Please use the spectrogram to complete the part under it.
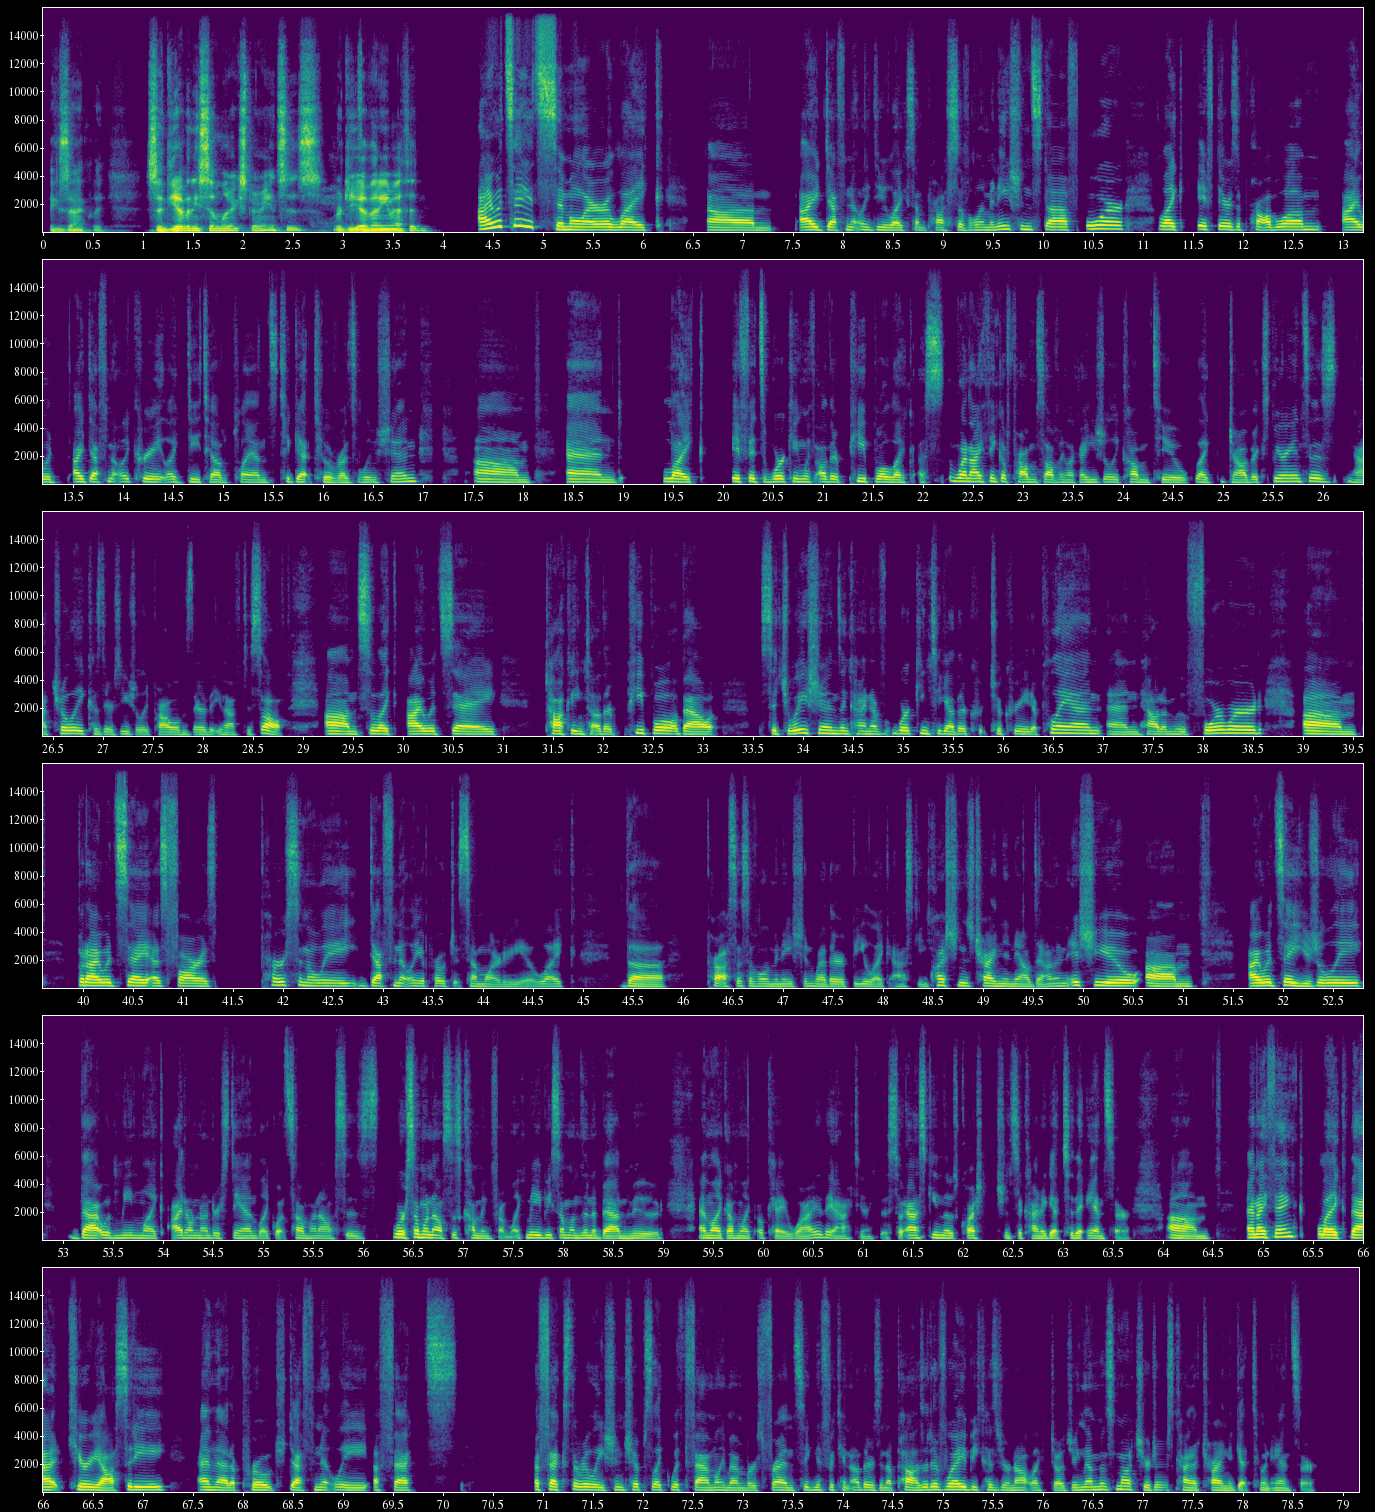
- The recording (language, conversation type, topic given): English, unstructured, Which creative habit changed how you approach problem solving, and how has sharing it affected your relationships?
- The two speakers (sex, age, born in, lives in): female, 30-34, United States, United States; male, 20-24, United States, United States
- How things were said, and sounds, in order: "process" said as "pross"; tapping; other background noise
